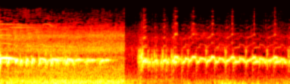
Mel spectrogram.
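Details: A female zebra dove (perkutut) calls the male with a continuous rolling, wavering trill of quick notes, first over a noisy, hissy background, then clearer after a brief break.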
